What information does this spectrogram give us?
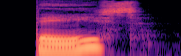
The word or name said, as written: dages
